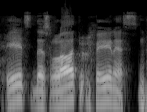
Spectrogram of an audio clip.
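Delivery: put-on slow, drawn-out Indian accent. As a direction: stretch it out in a mock Indian voice. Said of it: "You said the sloth penis. What is that?".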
